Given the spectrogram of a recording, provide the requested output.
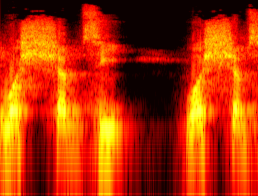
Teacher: الشين هنا فيها تفشي · Term: التفشي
